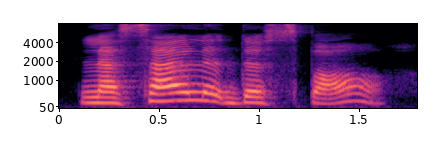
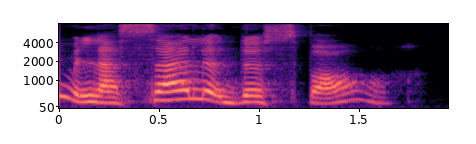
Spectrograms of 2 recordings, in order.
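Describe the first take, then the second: No difference in how they are said.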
